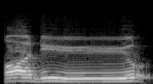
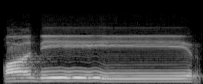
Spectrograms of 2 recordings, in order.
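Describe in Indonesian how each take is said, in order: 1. Bunyi r itu berat dan tebal. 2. Bunyi r itu ringan dan nipis. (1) "Jangan baca tebal" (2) "ra di sini jadi nipis"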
